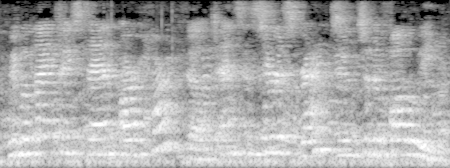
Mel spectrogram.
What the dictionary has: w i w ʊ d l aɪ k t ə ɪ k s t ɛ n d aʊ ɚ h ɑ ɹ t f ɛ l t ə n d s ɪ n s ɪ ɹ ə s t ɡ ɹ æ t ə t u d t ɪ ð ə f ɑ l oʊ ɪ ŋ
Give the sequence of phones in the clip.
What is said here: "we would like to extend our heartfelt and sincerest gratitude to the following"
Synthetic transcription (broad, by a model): w i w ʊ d l aɪ k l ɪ s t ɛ n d aʊ ɚ h ɑ ɹ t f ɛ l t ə n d s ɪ n s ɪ ɹ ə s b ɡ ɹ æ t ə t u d t ɪ ð ə f ɑ l oʊ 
